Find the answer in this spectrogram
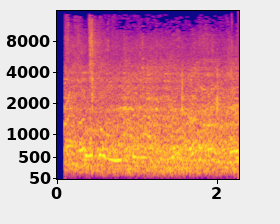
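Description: Crowd chatter: many voices talking and calling over one another, with a sharp click about half a second in.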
